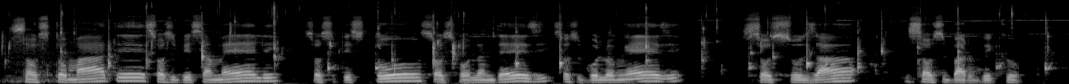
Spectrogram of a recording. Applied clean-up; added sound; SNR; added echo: classical method Wiener filter.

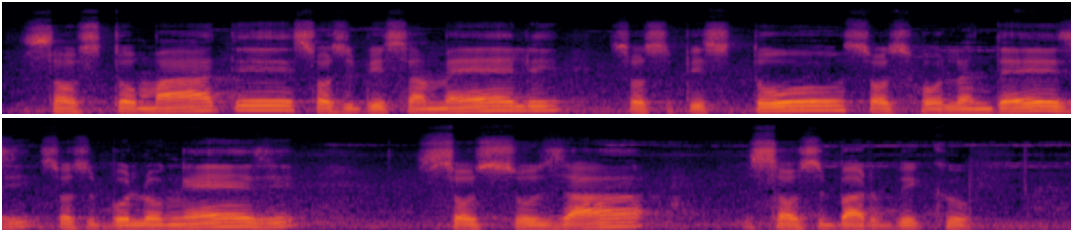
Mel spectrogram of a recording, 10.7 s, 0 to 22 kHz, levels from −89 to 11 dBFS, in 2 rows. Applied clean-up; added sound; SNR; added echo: none; none; none; none.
